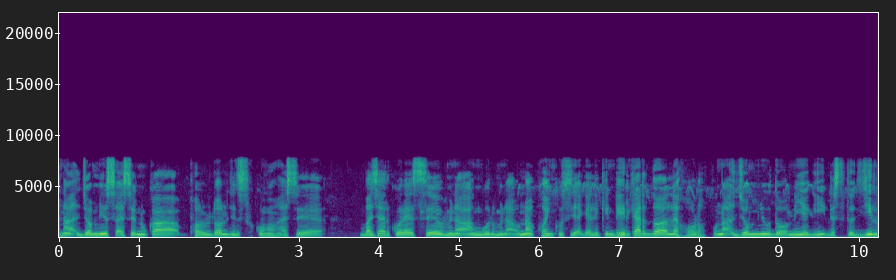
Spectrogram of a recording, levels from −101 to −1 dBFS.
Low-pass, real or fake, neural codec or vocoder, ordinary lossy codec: none; real; none; none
